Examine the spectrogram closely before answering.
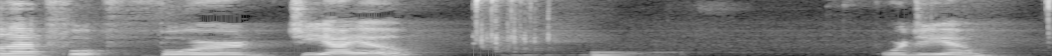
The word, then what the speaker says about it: Forgejo: How do you spell that? For- For GIO?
